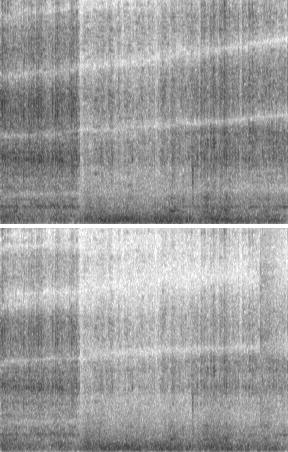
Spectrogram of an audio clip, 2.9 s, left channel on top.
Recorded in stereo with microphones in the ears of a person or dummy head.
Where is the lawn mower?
10° left (ahead or behind); by 2.9 s 25° left (ahead or behind).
